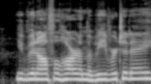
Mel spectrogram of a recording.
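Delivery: normal talking voice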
